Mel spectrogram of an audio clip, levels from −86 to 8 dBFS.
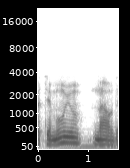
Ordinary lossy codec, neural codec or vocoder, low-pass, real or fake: Opus, 32 kbps; none; 3.6 kHz; real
